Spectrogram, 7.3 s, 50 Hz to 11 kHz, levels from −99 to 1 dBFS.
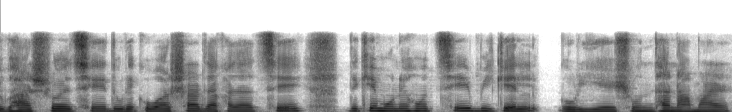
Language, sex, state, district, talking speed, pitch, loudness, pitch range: Bengali, female, Odisha, Malkangiri, 105 wpm, 195 Hz, -16 LUFS, 180-210 Hz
